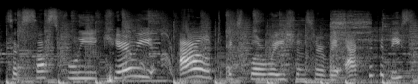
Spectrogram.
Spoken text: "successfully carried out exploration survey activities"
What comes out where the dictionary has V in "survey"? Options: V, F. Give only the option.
V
